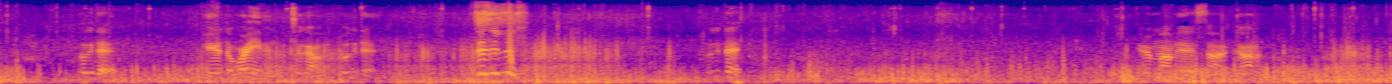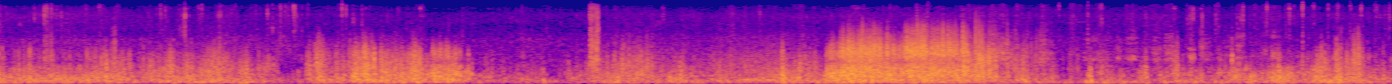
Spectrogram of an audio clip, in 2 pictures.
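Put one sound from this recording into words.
A dog's paws patter on gravel.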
